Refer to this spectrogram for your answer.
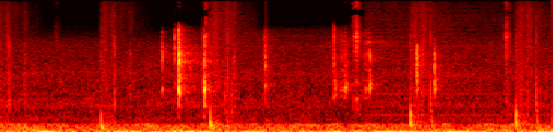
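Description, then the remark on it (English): Rapid, irregular keyboard clicks and taps with occasional sharper mouse clicks, steady but moderate in volume over a low, constant hum, with no voices. “I wonder if all the people are going to hear the clicking of the keyboard, the mouse, the controller, whatever the hell I'm using.”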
